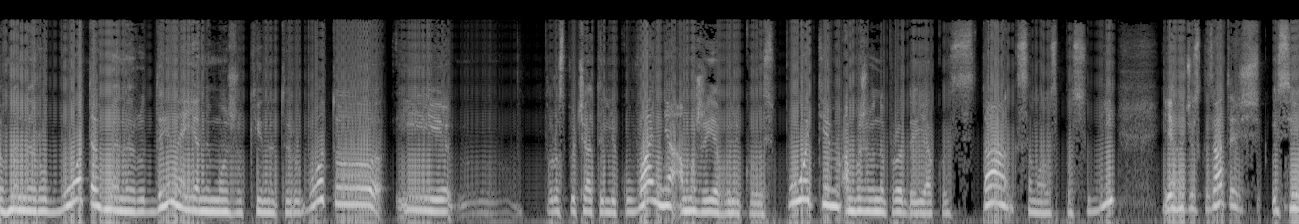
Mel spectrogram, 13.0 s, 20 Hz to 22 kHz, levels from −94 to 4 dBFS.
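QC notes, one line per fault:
Throughout: buffer tearing. A steady robotic buzz at 172 Hz rides on the speech whenever it is present and falls away in the gaps between phrases. The writing side and the playback side of the ring buffer have slipped and now cross within every period, so roughly a tenth of each buffer replays audio from about 10 ms earlier, spliced in with hard joins at both ends. The repetition rate fits a 256-sample buffer.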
